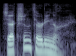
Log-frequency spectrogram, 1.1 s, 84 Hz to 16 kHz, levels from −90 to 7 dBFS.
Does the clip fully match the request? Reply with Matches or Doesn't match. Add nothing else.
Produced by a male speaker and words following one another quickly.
Doesn't match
